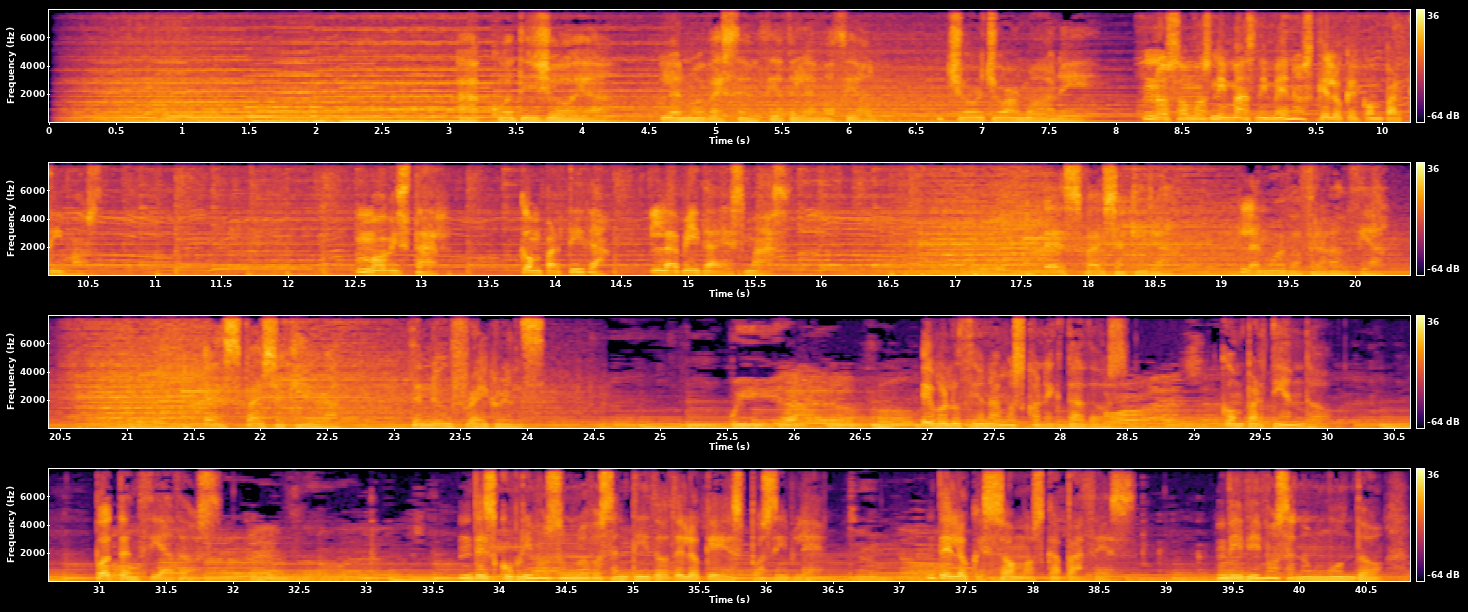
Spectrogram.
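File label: European Spanish, General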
